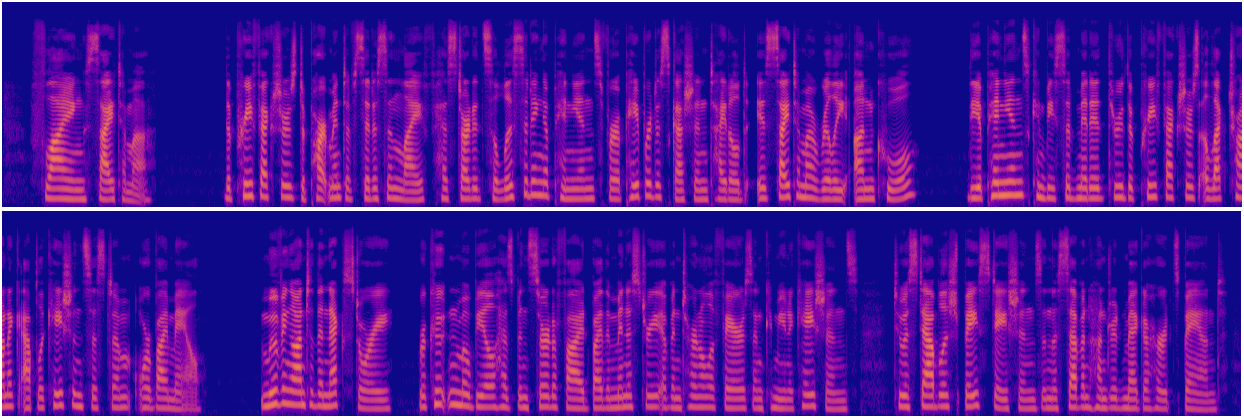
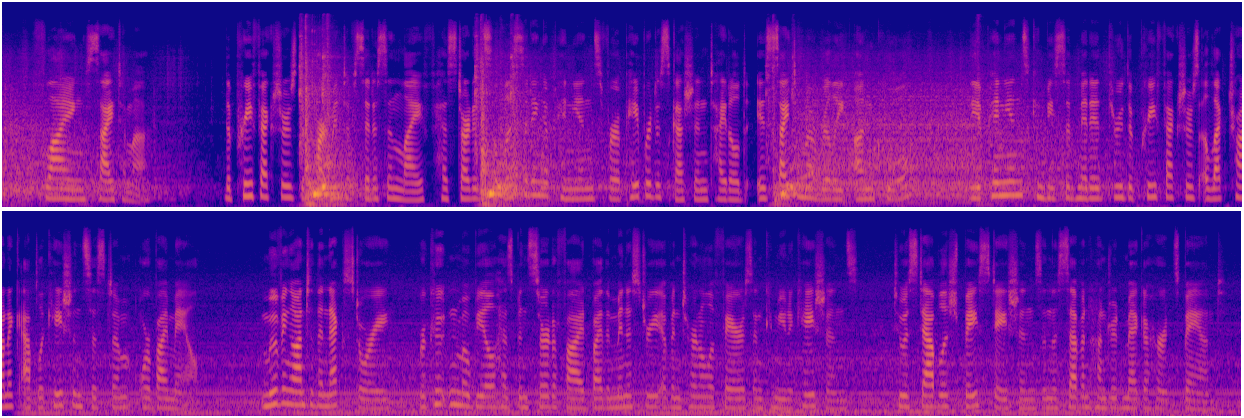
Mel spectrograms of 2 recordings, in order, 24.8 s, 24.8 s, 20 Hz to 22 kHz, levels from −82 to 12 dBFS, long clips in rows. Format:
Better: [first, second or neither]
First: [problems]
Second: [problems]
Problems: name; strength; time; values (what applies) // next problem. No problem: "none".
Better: first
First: none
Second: machinery noise; loud; throughout; 3 dB below the speech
